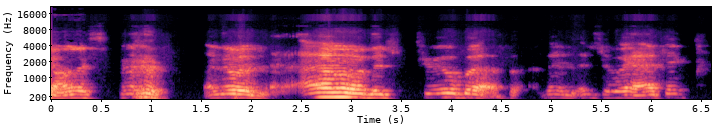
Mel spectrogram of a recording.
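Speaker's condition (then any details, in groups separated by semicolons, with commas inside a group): Cerebral palsy; uses one hand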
